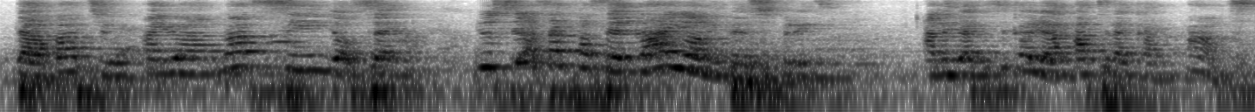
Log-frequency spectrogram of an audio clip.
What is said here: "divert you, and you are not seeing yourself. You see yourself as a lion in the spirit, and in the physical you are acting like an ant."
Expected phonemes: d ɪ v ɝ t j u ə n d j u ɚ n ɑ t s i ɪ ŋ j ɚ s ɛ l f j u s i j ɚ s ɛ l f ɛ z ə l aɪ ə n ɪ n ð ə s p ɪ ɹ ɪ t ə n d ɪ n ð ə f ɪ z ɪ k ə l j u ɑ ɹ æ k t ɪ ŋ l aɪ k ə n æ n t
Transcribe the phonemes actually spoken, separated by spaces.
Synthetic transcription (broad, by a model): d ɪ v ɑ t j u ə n j u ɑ n ɑ t s i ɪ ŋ j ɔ s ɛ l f j u s i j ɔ s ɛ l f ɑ s ə l aɪ ə n ɪ n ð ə s p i ɹ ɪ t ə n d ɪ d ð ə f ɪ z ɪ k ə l j u ɑ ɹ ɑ t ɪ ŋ l aɪ k ə n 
